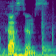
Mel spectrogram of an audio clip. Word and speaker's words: customs: Es muy importante aquí que siempre al escribirlo y al pronunciarlo se le agrega la letra S al final. Tendemos a no pronunciarla en español, pero si le quitamos la S nos da un significado totalmente distinto.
